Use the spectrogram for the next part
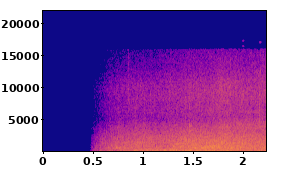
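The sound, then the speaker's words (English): After a brief silence, a loud, steady rush of water and wind surges in as a racing boat speeds through ocean waves, the roar building slightly and holding with no voices. “Wow, that boat's fast. Not as fast as the American boat. Look at it go.”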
